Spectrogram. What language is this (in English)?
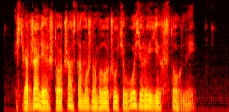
Belarusian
